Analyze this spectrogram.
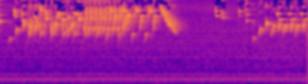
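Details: European goldfinch kept in a cage, a proven breeder with one wing hanging slightly low, delivers a rapid run of high twittering notes that ends in a downward buzzy sweep, then a short pause and a new phrase, over a faint low hum.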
